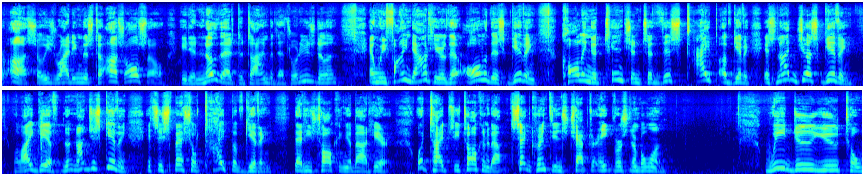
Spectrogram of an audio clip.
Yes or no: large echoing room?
yes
